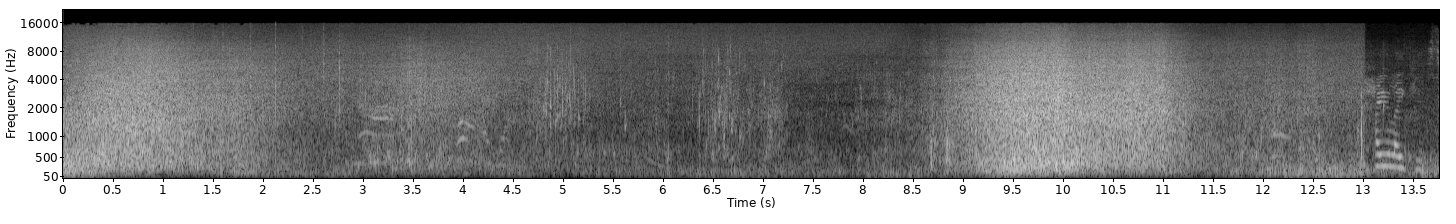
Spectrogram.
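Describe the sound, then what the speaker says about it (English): Strong Caribbean sea waves at a Sint Maarten beach, two big crashing surges of surf rising and fading with wind noise on the microphone between them, loud and near. "The waves are very strong."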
